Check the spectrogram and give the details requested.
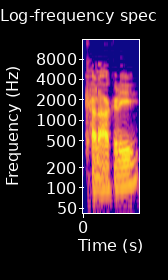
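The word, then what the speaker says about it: からくり: want to say it kakuri uh in Japan they pronounce it karaki and it means automaton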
